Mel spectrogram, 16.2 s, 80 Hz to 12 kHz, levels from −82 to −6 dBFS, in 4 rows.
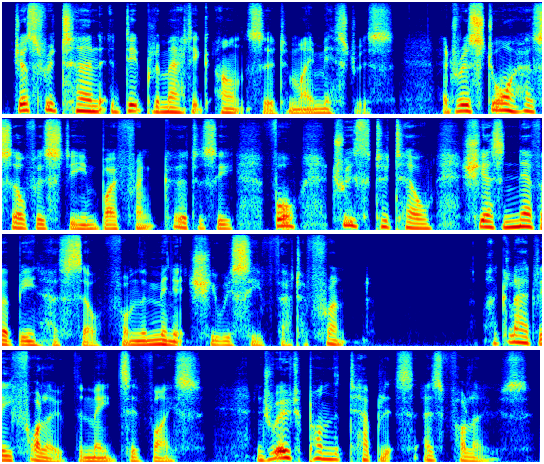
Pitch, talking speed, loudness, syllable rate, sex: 140 Hz, 165 wpm, -21 LUFS, 5.3 syllables/s, male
